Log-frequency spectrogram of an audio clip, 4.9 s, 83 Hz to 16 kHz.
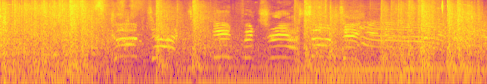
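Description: Machine gun fire in the Company of Heroes 2 strategy game, short rattling bursts set low in a busy battle mix, under steady commentator speech.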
